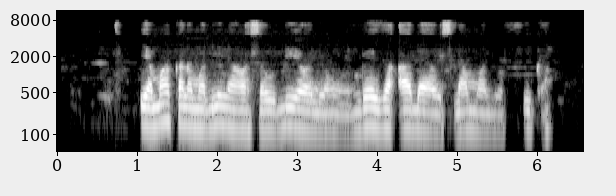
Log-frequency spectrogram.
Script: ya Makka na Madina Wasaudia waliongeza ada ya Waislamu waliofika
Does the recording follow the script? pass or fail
pass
